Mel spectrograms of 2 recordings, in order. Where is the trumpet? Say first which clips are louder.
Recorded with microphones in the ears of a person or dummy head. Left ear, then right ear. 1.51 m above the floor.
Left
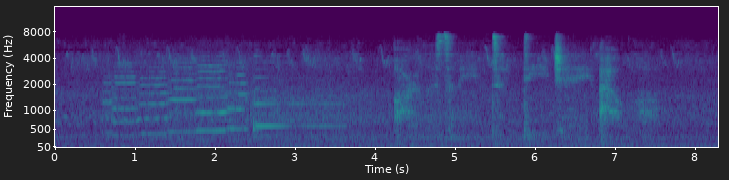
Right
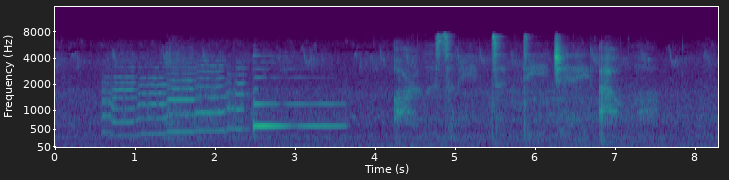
Right 4 dB; 65° right (ahead or behind), 0.9 m.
